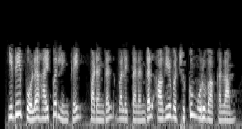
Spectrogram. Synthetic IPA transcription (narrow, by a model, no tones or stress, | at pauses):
ɪðeːpoːlɐɦɐɪpɐɾlɪŋkɐɪpɐɽɐŋɡɐɭʋɐlɐɪt̪ːɐlɐŋɡɐɭʔɐɣɐjɐʋɐʈrɯkːɯmʊɾʊʋaːkɐlaːm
